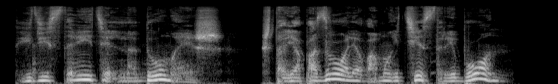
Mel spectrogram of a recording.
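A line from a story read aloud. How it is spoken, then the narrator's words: Furious hoarse rasp. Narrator (Russian): Яростно прохрипел Калвак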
